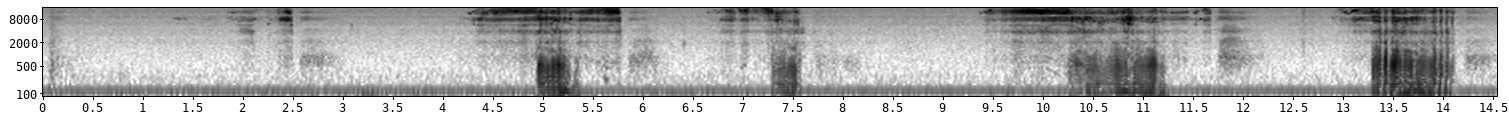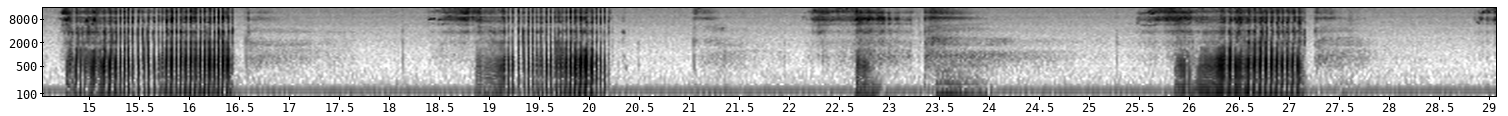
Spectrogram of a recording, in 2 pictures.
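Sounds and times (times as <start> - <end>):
dog snoring: 1.8 - 3.0, 4.2 - 8.2, 9.4 - 12.2, 13.0 - 17.3, 18.4 - 21.6, 22.2 - 24.7, 25.4 - 27.9.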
